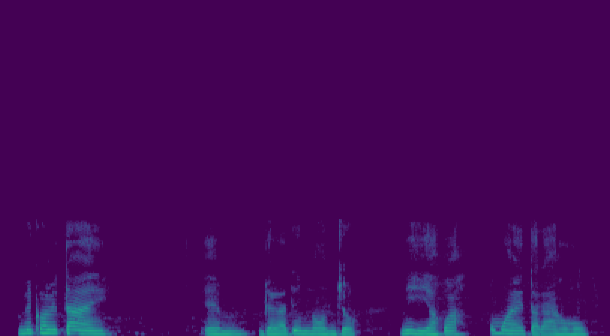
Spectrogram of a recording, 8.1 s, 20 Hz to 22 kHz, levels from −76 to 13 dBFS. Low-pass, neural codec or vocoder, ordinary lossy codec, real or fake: none; none; none; real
